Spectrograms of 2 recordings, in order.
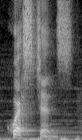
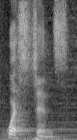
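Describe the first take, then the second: The two takes are said the same way.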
